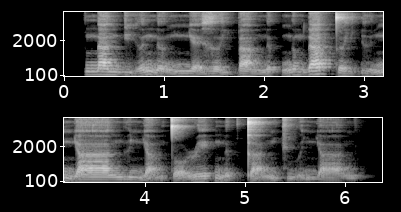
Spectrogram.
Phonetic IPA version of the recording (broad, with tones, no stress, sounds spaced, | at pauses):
n a˧ n ɗ i˨˩˦ ə̯ n ə˨˩˨ ŋ ɲ ɛ˨˩˨ ɣ ə˨˩˨ j ɓ a˨˩ m n ə˨˩ k̚ ŋ ə˧ m ɗ a˦˥ t̚ t̪ ə˨˩ j ɗ ɨ˨˩˦ n ɲ aː˧ ŋ ɨ˧ ɲ a˨˩˦ m t̪ ɔ˨˩ ɹ e˦˥ t̚ n ə˨˩ k̚ t̪ a˨˩˦ ŋ c u˨˩˨ ə̯ ɲ a˨˩ ŋ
